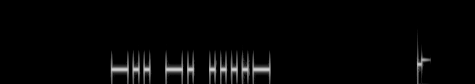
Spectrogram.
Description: Morse code, heard as a keyed tone, about 22 wpm, 700 Hz. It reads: DN4
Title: All Cut Numbers - 3-Digit 22wpm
